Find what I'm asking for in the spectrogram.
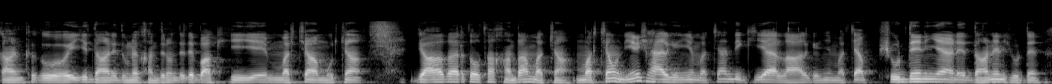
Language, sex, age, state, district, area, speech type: Dogri, male, 18-30, Jammu and Kashmir, Jammu, rural, spontaneous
